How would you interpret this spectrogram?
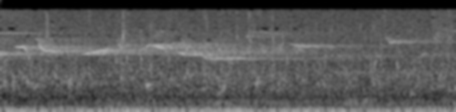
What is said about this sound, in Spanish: Te estás bañando sola en el río y de repente sientes que alguien se acerca.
